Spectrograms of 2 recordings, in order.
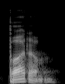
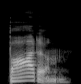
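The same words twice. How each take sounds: First: The first vowel is a short uh sound. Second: The first vowel is an open ah sound. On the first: The speaker calls it wrong. "I'm using the short uh sound like cup and up" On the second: The speaker calls it right. "It's pronounced bottom. We make a more open sound"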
